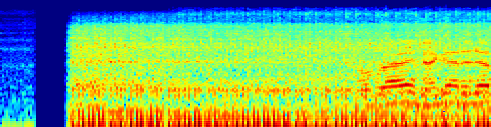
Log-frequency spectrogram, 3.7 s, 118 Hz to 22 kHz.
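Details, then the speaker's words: 2018 John Deere E180 riding mower, neglected, running outside after repairs while checked for leaks: small twin idling with an even steady thump, no ticks or knocks; smooth, healthy idle. "out here running I'm going to let this run for a few minutes I'm going check for leaks"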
